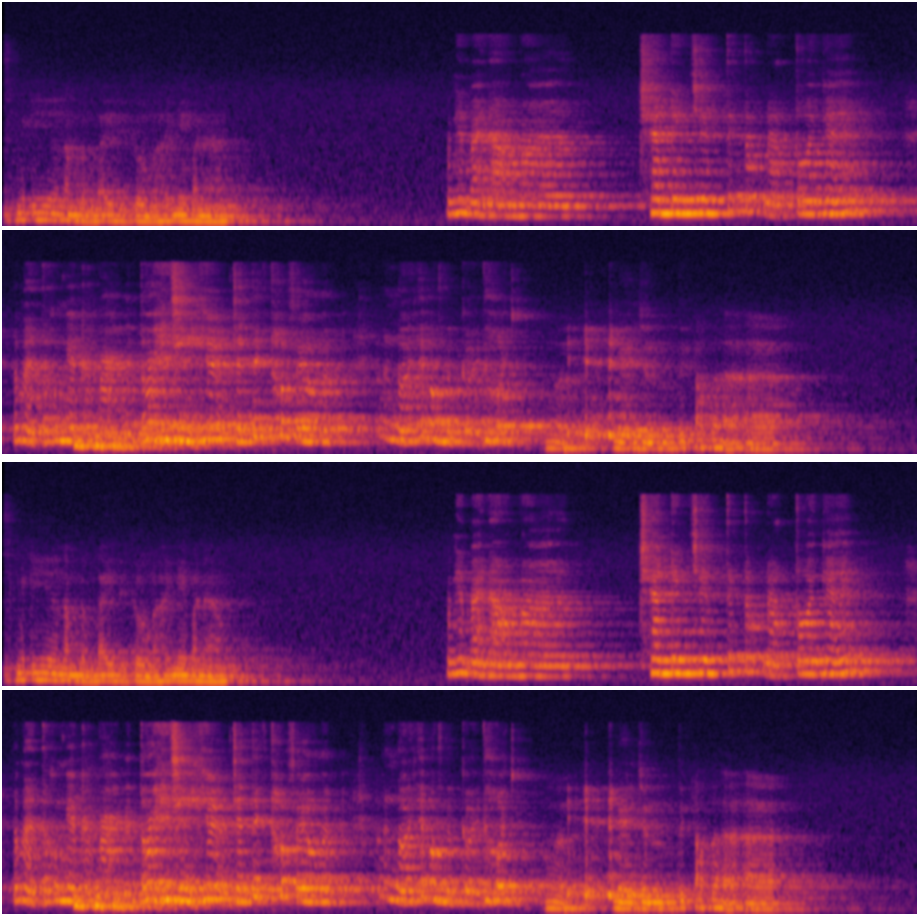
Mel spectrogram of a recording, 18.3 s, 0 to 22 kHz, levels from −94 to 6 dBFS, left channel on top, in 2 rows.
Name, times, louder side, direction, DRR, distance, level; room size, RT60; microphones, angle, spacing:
voice 1, 0.1-2.3 9.9-10.4 14.6-14.9 15.3-16.9, right 2 dB, 35° right, 0 dB, 0.5 m, -24 dB
voice 2, 4.4-5.7 6.4-8.6 9.0-14.3 14.8-15.3, right 1 dB, 20° right, 0 dB, 1.0 m, -23 dB
9.4 x 3.7 x 5.8 m, 2.4 s
head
